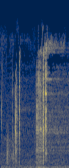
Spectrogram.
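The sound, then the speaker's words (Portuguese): A quick series of sharp metallic clicks, followed by a heavier, louder clack-and-slide as a gun's breech bolt is worked, with no voices. “A culatra, ele desarma o tatac.”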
